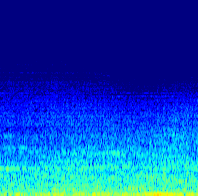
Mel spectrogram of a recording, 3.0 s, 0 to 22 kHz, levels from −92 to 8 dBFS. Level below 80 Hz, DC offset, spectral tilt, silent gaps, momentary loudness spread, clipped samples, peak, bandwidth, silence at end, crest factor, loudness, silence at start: -36 dBFS; under 0.1%; -10.5 dB/octave; none; 6 LU; under 0.1%; -22 dBFS; 3.3 kHz; 0 s; 12 dB; -40 LUFS; 0 s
